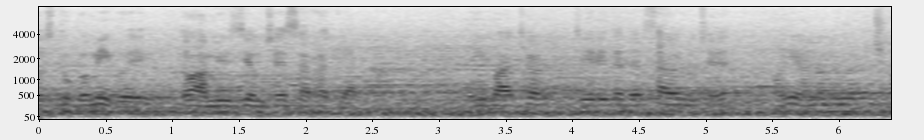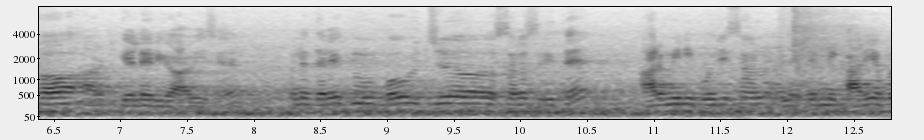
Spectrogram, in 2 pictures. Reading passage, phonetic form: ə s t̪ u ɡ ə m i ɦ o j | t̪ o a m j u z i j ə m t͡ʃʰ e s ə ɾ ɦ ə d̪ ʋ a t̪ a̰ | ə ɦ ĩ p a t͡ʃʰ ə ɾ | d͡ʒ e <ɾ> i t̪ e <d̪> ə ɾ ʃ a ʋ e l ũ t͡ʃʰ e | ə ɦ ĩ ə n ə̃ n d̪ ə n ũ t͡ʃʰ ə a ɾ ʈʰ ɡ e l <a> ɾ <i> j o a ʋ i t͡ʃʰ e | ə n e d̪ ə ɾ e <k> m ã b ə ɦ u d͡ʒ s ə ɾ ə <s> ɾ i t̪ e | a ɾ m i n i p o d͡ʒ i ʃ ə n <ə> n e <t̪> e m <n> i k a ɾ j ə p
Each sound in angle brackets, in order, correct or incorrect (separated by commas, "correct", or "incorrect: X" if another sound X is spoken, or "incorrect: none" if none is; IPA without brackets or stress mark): correct, correct, incorrect: e, correct, correct, correct, correct, correct, correct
